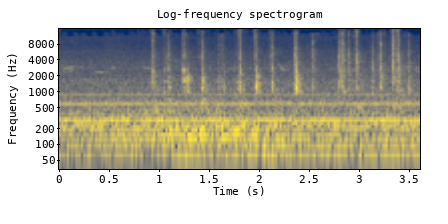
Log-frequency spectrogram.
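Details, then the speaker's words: TRS-80 Model 4 keyboard after hours of cleaning and repairing corroded keys; before, only the number 5 worked. Crisp, separate key clicks in an uneven typing rhythm, all keys registering. Keyboard now works normally. "All the keys work."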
